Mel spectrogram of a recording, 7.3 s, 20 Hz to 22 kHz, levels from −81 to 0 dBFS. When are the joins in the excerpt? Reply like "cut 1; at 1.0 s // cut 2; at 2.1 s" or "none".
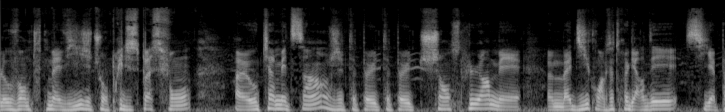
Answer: cut 1; at 3.8 s // cut 2; at 4.6 s // cut 3; at 5.5 s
